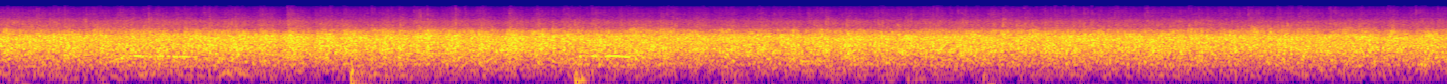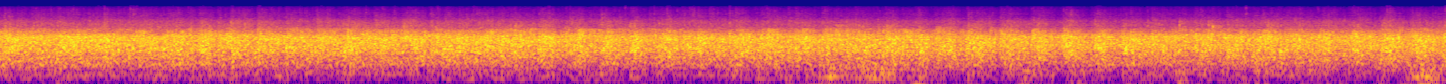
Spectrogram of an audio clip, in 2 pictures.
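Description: Steady applause from a concert audience, joined by orchestra members clapping, continuing unbroken at an even level.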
